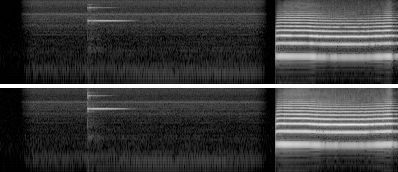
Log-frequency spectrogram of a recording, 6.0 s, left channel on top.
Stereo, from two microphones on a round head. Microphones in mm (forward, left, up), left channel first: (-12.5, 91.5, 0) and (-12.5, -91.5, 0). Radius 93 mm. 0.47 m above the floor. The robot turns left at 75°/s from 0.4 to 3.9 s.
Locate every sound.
1.3 s a clink: 120° right, 2.5 m; by 1.9 s 165° right, 2.5 m
4.1 s a trumpet: 20° right (ahead or behind), 0.6 m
